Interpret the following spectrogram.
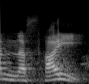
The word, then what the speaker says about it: نسائی: حالانکہ بڑا فرق ہے نسائی اور اصل تلفظ ہے اس کا نسائی، نون پر زبر ہے.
